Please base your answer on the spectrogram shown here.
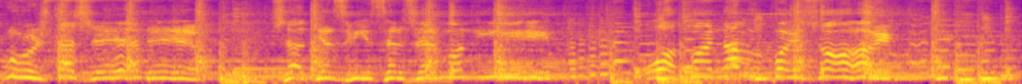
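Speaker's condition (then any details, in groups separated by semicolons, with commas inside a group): No condition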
